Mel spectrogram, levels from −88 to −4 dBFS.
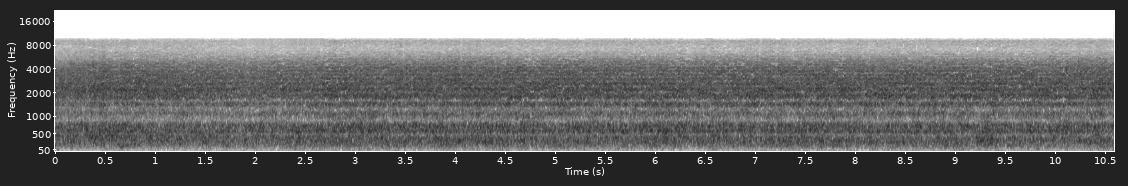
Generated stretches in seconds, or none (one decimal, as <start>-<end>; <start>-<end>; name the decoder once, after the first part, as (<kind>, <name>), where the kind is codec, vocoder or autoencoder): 2.8-4.4 (vocoder, Vocos)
